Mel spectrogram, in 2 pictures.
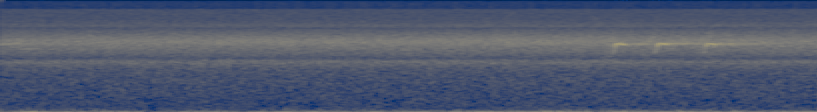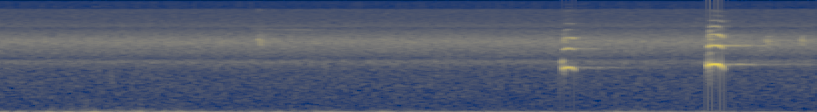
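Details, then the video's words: At a nest in Zemgale, Latvia, a worried female lesser spotted eagle calls the male because another bird is too near the nest: two sharp, high yelping notes near the end, each dropping quickly in pitch, over a constant high ringing drone. "MOM WORRIES _ CALLS DAD. SOME BIRD IS TOO NEAR THE NEST."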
